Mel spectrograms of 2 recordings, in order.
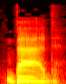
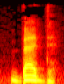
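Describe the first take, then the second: First: Bad with a long drawn A. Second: Bed with a short E; short wrong vowel. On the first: Teacher giving the right bad. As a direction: hold the A in bad. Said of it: "we say". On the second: Teacher showing the wrong bed. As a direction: clip it to bed. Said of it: "We don't say bed". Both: Shown as a demonstration.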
